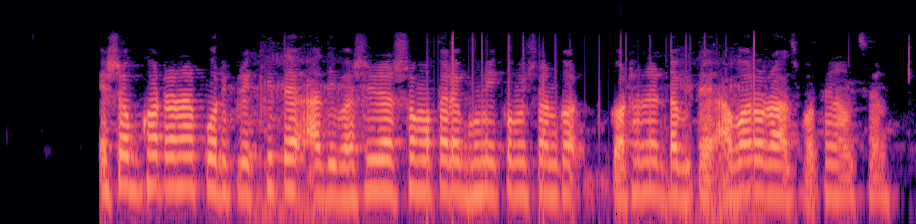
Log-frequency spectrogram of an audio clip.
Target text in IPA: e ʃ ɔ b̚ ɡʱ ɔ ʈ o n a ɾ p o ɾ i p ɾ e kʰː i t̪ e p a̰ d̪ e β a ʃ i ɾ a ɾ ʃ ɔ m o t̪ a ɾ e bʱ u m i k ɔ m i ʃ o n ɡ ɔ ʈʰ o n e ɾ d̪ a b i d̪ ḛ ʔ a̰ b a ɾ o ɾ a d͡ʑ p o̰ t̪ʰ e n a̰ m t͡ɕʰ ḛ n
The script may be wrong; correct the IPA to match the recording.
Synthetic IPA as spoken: e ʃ ɔ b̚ ɡʱ ɔ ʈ o n a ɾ p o ɾ i p ɾ e kʰː i t̪ e ʔ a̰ d̪ i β a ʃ i ɾ a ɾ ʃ ɔ m o t̪ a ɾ e bʱ u m i k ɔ m i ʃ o n ɡ ɔ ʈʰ o n e ɾ d̪ a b i t̪ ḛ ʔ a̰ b a ɾ o ɾ a d͡ʑ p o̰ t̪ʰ e n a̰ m t͡ɕʰ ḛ n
